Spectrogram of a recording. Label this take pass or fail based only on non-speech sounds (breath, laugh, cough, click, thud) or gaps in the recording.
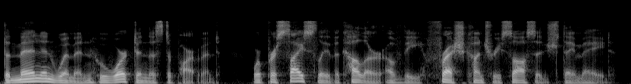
pass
